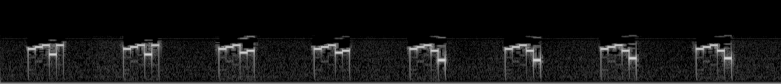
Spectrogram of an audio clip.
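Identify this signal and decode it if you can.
Five-tone selective call (ZVEI), heard as quick runs of five tones, tones of about 70 ms. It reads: 89050 89050 89067 89067 89072 89072 89073 89073
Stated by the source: ZVEI five-tone selective call 89001 received with an SDR.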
